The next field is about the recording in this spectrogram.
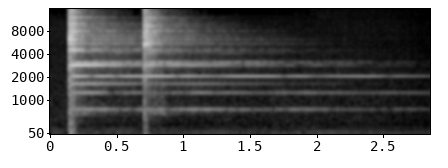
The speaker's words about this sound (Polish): Niedzielny dzwon.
